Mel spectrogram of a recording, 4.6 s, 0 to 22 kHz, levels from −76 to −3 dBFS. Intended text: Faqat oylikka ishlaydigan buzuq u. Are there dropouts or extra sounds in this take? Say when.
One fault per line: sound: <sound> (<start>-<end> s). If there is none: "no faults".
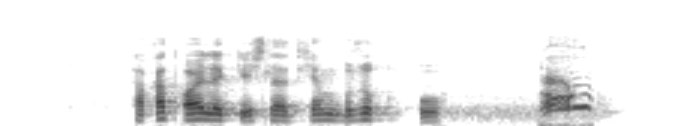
sound: bark (3.6-4.0 s)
